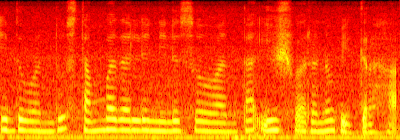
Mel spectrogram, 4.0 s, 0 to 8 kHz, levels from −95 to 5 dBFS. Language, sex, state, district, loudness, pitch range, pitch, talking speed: Kannada, female, Karnataka, Dakshina Kannada, -16 LUFS, 200-220 Hz, 210 Hz, 90 wpm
